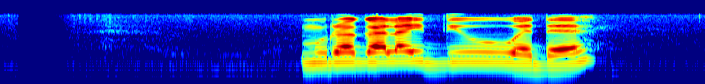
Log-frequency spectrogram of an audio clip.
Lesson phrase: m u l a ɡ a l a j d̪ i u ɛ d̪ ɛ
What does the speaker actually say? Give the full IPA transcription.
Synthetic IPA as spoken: m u ɾ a ɡ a l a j d̪ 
